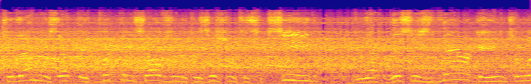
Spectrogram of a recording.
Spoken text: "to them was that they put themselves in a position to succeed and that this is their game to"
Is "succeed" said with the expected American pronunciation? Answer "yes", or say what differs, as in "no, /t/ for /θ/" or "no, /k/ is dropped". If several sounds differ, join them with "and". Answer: yes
